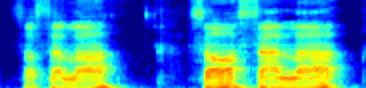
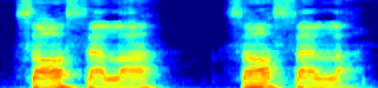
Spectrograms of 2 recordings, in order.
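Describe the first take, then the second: The two takes are said the same way.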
